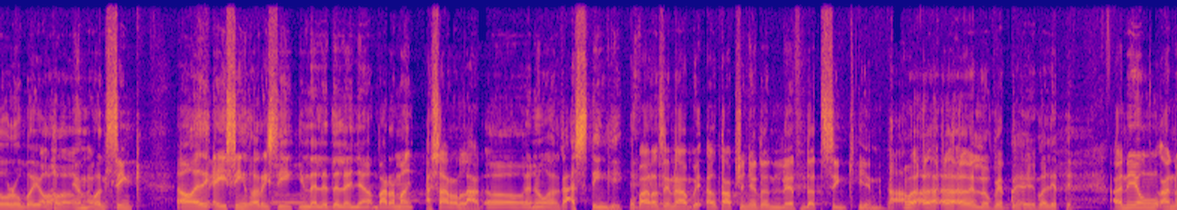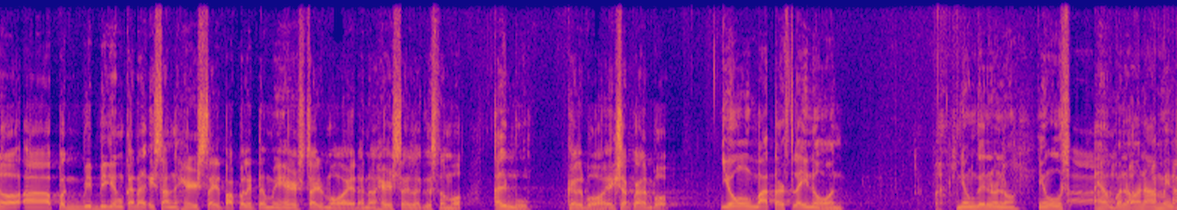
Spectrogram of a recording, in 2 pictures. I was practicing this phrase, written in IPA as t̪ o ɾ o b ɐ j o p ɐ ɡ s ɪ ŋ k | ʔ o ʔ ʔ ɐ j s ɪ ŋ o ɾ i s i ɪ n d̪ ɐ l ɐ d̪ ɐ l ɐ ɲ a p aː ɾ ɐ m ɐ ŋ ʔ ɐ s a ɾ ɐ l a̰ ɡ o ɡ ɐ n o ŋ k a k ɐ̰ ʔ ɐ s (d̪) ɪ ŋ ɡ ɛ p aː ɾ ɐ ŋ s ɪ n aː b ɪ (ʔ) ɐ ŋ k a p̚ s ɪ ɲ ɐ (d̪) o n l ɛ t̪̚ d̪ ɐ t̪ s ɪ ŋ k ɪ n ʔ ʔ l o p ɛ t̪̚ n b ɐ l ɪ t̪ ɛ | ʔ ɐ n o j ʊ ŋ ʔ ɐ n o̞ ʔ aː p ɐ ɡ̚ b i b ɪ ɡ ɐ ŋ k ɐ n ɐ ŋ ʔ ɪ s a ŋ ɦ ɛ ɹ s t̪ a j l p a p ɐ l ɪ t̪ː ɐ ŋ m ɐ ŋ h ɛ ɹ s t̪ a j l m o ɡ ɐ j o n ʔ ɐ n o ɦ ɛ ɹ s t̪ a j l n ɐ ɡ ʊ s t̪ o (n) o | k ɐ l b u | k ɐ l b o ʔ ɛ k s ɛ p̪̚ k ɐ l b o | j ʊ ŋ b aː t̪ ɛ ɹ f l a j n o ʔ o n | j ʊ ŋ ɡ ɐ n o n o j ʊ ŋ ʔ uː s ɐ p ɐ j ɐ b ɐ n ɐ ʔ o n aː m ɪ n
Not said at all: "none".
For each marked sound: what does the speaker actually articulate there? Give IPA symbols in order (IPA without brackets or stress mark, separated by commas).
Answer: t̪, ʔ, d̪, m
